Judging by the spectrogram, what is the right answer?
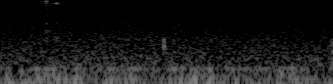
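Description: A computer mouse gives two quick, soft clicks close together near the start, faint against a quiet room hiss with no talking.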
